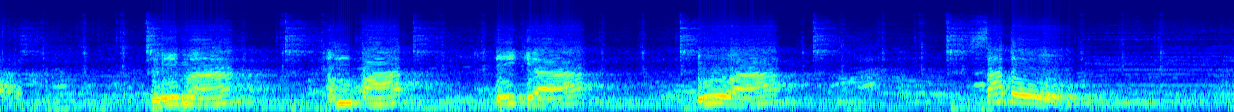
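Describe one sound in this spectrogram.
A man counts down loudly over a loudspeaker in an echoing hall.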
